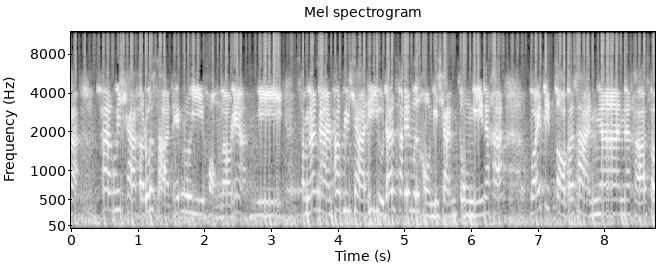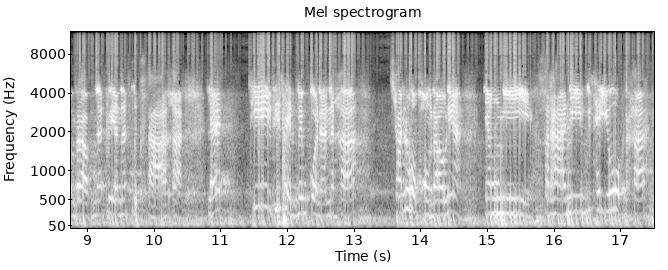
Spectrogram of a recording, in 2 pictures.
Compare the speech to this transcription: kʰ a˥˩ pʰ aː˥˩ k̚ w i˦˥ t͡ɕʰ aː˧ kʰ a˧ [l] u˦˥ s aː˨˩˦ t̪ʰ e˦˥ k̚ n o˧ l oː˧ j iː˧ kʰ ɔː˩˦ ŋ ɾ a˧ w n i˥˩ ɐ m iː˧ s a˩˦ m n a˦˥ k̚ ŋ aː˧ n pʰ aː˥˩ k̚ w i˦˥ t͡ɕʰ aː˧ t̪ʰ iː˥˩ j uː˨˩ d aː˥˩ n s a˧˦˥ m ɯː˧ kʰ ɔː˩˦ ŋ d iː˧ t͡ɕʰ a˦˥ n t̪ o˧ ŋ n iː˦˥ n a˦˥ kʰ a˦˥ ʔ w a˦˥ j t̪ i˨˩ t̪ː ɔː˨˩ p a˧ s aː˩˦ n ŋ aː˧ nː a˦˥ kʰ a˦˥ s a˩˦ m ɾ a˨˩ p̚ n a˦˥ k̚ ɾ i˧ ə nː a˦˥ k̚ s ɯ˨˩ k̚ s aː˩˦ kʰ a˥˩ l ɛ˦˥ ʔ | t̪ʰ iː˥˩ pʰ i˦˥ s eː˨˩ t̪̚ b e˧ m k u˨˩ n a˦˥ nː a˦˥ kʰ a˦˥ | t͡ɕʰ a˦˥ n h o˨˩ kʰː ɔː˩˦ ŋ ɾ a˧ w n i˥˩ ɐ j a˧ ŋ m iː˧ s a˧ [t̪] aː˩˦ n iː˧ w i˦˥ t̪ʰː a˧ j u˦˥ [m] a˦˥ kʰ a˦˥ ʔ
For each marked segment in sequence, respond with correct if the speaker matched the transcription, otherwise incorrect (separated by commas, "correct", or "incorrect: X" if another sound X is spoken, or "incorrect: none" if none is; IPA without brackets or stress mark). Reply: incorrect: ɾ, incorrect: t̪ʰ, incorrect: n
